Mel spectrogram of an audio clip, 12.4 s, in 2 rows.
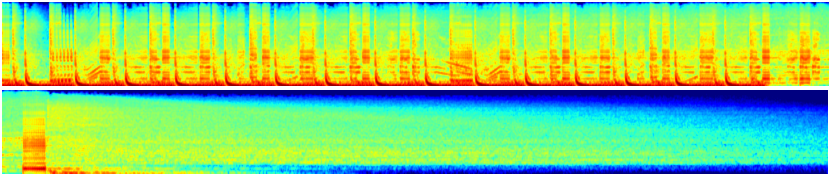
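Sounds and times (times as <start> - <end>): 
party music remix: 0.0 - 7.3.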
